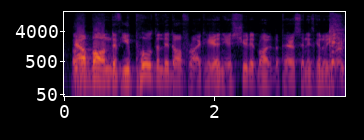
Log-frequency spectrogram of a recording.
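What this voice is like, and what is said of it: Put-on British accent. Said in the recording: “I better not do a British accent”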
